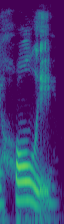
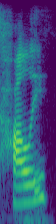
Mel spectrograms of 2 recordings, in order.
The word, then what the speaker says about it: Holly: um that's one thing my name actually is Holly but a lot of people want to call me holy um and so I always try if I can pronounce people's names I try I really try to because I don't like to be called holy and so even though it looks like it it's Holly and um so I try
